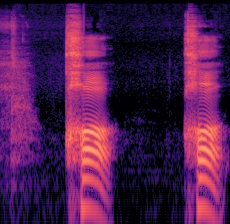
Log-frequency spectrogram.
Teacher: ابتدائی حلق سے ادا ہوتا ہے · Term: حروف مستعلیہ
